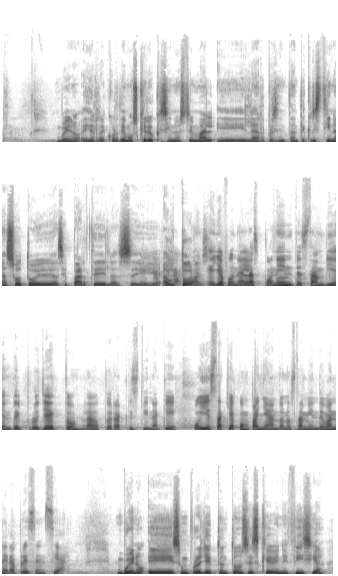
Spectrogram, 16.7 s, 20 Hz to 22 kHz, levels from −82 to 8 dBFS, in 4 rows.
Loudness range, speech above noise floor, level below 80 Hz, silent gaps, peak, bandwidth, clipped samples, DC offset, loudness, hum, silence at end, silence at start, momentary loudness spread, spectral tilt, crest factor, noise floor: 4 LU; 25 dB; -60 dBFS; none; -4 dBFS; 17 kHz; under 0.1%; under 0.1%; -19 LUFS; none; 0.1 s; 0 s; 9 LU; -4.5 dB/octave; 16 dB; -44 dBFS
